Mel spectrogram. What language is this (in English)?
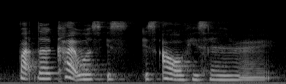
English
